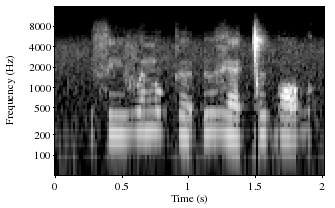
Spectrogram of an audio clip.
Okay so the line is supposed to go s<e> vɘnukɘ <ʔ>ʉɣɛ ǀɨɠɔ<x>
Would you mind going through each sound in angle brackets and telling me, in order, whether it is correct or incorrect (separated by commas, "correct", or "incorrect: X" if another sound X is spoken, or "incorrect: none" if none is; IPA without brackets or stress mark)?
incorrect: i, correct, incorrect: ɡ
